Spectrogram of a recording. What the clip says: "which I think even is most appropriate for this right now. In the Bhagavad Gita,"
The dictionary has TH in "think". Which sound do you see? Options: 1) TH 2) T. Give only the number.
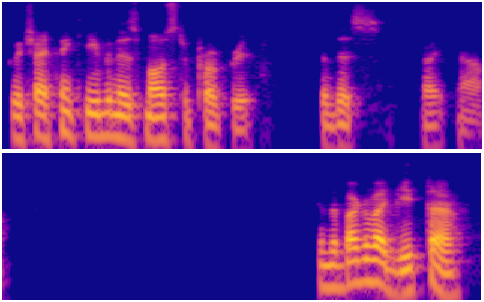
1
